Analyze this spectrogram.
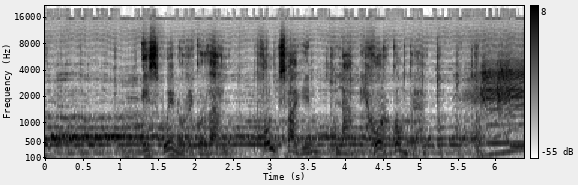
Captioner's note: man speaking foreign language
